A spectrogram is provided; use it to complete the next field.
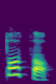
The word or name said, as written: pozo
